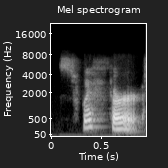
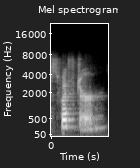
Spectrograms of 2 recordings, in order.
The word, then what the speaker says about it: Swiffer: a Swiffer with this like a Swiffer cloth Swiffer swifter Swift swifter you said it right Swiffer okay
